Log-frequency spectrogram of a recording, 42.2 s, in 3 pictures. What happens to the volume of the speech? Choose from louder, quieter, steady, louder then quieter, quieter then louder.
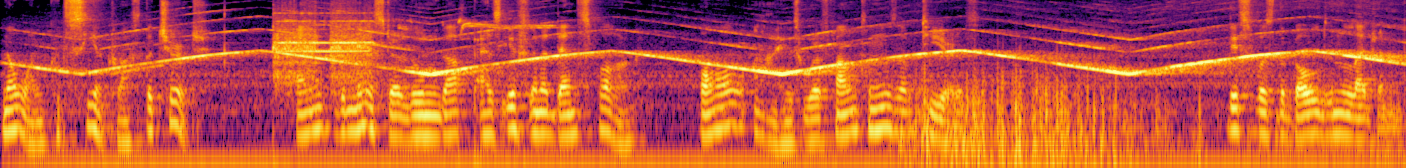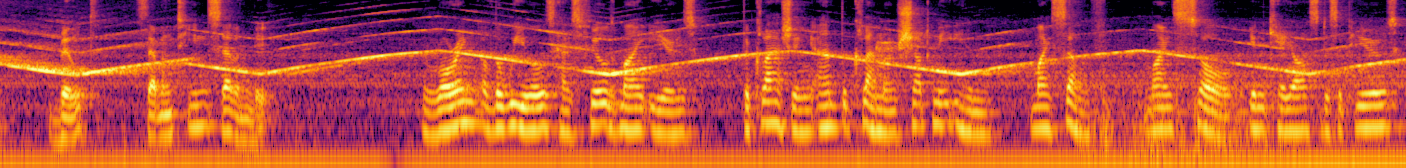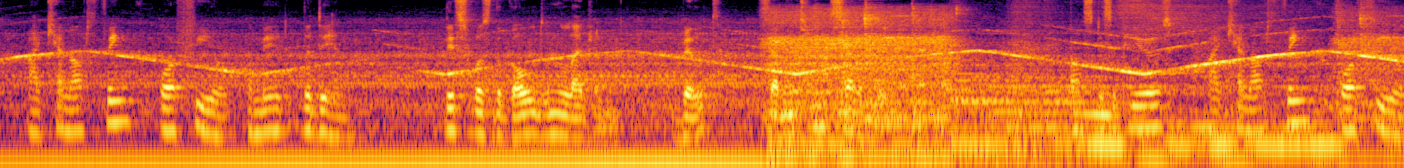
steady.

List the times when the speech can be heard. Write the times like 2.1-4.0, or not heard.
0.0-9.8, 12.2-16.8, 18.2-31.7, 32.5-37.0, 38.8-42.1.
